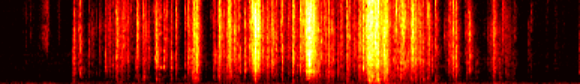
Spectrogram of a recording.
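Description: A plastic wrapper crinkles and tears.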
